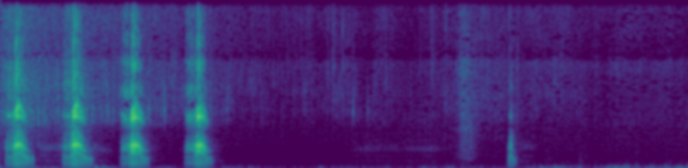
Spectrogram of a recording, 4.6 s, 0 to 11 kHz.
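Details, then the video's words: Chatty red grouse on snowy moorland in winter, met on a mountain bike ride: four harsh, rasping notes repeated about every 0.4 seconds, then quiet with a faint, brief further note. "Talking Red Grouse"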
